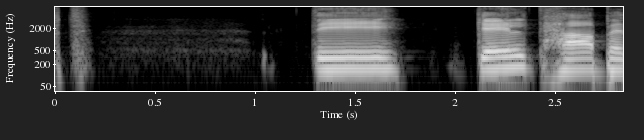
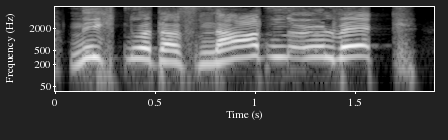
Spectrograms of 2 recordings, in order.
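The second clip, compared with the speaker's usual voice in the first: high, loud, rising outrage; fired-up preaching; 8 semitones higher, 4 dB louder than usual. Real, not acted. Preacher telling the church about Judas's lost donor, loud and high. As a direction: build the point up like a sermon climax.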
